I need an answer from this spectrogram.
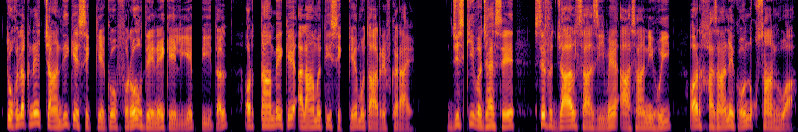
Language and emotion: Urdu, neutral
